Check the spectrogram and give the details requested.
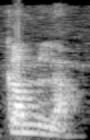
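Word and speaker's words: Kamla: हम कमला ऐसा बोलने की बजाय बोलते हैं कमला। यहां पर म जो है उसका पूरा उच्चारण नहीं होता है, कमला।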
